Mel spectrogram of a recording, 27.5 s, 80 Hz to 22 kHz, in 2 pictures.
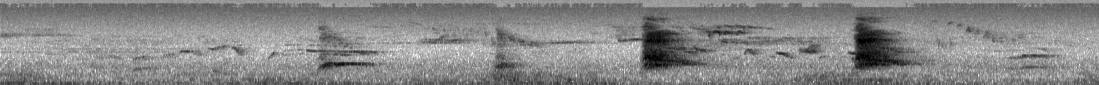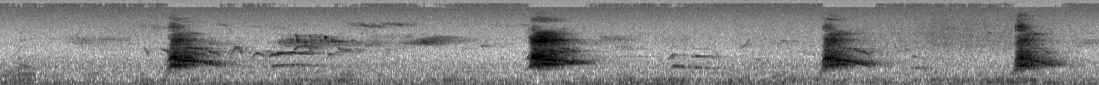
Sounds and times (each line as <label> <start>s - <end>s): Fox Calls 8.0s - 8.6s
Fox Calls 10.7s - 11.3s
Fox Calls 15.8s - 16.5s
Fox Calls 20.3s - 21.1s
Fox Calls 24.0s - 24.7s
Fox Calls 26.4s - 27.0s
